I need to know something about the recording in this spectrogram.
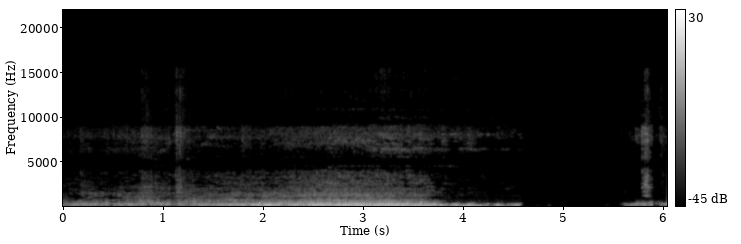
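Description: A motor vehicle's engine running close by, swelling to its loudest about three seconds in, then cutting off suddenly just before five seconds.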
